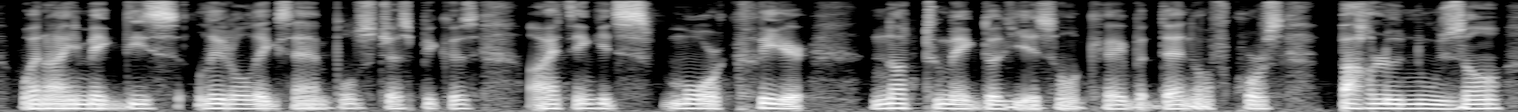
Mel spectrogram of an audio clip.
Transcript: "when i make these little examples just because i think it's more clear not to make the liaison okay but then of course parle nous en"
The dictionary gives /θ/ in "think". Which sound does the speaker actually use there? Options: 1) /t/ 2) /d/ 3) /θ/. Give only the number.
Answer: 3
